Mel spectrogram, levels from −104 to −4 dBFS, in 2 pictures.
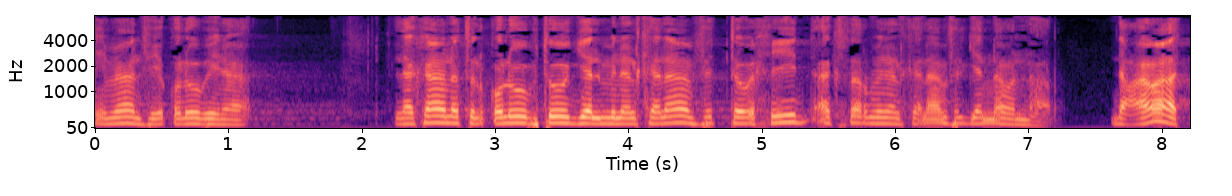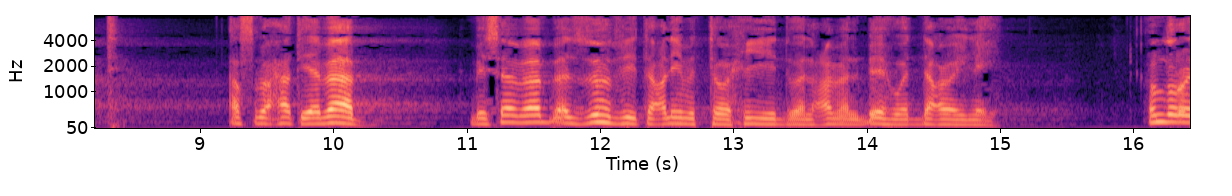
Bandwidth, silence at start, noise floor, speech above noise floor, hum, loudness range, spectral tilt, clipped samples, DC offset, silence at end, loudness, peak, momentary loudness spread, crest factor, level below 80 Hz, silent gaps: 8 kHz; 0 s; -66 dBFS; 42 dB; none; 4 LU; -5 dB/octave; under 0.1%; under 0.1%; 0 s; -25 LUFS; -6 dBFS; 12 LU; 20 dB; -58 dBFS; none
